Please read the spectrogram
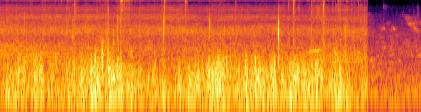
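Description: Wind buffeting the microphone as a gusty low rumble, with a few sharp clicks scattered through it; it cuts off suddenly about five and a half seconds in.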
